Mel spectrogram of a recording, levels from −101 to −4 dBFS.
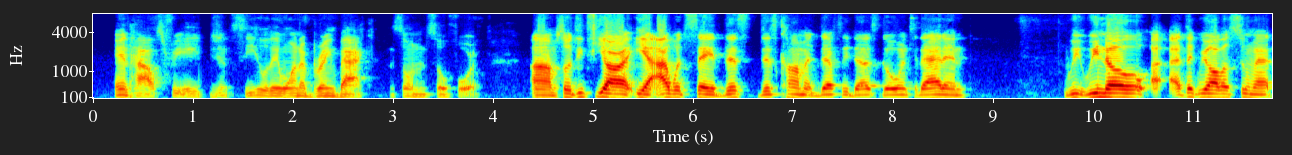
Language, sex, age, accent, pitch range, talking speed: English, male, 30-49, American, 90-110 Hz, 205 wpm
